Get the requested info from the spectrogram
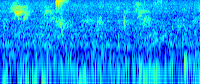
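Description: Near silence: quiet room tone inside a parked car, with a few faint, brief high-pitched sounds.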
